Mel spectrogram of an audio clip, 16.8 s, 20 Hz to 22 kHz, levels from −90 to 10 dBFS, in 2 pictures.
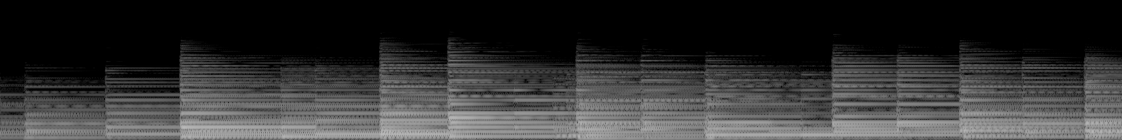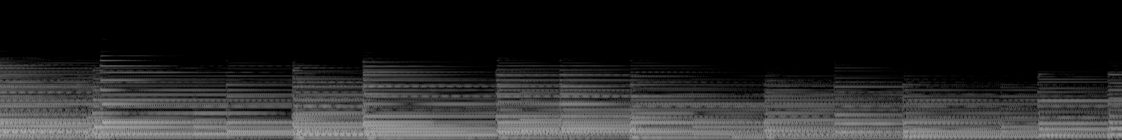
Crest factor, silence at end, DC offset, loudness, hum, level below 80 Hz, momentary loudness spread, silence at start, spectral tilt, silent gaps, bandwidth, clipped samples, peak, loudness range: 20 dB; 0 s; under 0.1%; -26 LUFS; none; -48 dBFS; 15 LU; 0 s; -10.5 dB/octave; none; 5.4 kHz; under 0.1%; -6 dBFS; 11 LU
